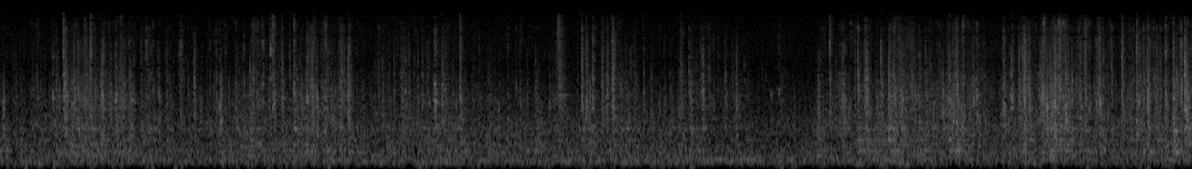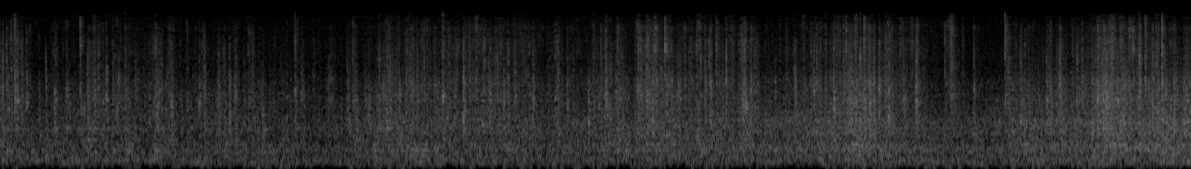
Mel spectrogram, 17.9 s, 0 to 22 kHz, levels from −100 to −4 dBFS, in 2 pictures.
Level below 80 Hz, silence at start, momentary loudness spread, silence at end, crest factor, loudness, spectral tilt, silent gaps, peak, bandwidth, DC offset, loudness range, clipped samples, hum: under -90 dBFS; 0 s; 9 LU; 0 s; 26 dB; -61 LUFS; -1.5 dB/octave; none; -38 dBFS; 16.5 kHz; under 0.1%; 4 LU; under 0.1%; none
